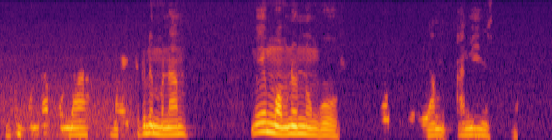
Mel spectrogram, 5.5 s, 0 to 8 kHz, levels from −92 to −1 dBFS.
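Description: A short speech recording passed through call microphone processing, with nothing above 8 kHz, carries two echo-canceller faults. The other side's voice leaking through appears as a faint second talker from 0.00 to 0.54 s, 0.95 to 1.14 s and briefly at 1.30 to 1.35 s, sitting roughly 25 to 30 dB below the main speech. This is likely residual loudspeaker echo that the canceller failed to subtract from the microphone signal, leaving fragments of the far end audible under the near talker. Speech suppressed in double talk shows as the near talker dipping from 0.09 to 0.96 s, 1.17 to 1.39 s, 3.77 to 4.43 s and 4.67 to 5.22 s. The shallowest drops are around 10 dB and the worst, near 3.8 to 4.4 s, is around 35 dB. When both ends talk at once, the canceller likely cannot separate the local voice from the echo and attenuates everything together.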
